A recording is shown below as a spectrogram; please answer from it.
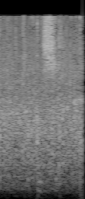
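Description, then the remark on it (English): Dense, steady applause from an audience giving a round of applause for the ladies, a continuous crackle of many hands clapping at an even, fairly loud level with no voices standing out. “Let's have a round of applause for the ladies.”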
